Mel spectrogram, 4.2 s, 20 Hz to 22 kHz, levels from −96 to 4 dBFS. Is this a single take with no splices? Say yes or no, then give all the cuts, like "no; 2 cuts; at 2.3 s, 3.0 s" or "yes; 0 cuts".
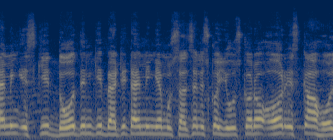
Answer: yes; 0 cuts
